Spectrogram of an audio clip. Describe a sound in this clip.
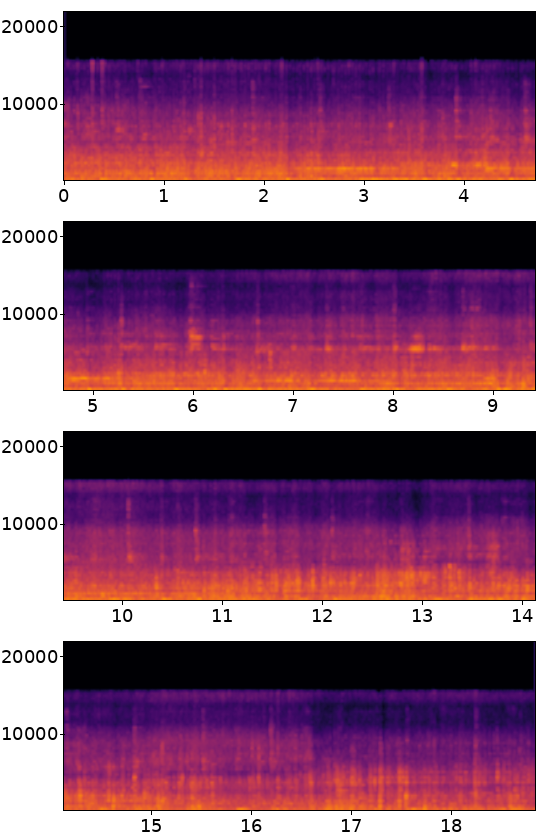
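A rotary tiller churns and grinds through dry soil.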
